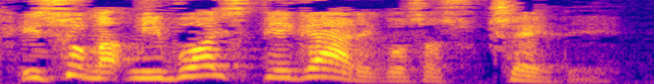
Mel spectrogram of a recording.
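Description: A woman voicing an indignant middle-aged wife who scolds in a shrill voice. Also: wildly swooping pitch, moderate pace, pushed and bright, husky, soft background music, heavily acted.

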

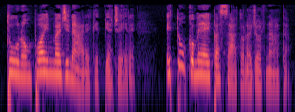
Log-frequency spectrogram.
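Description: A woman's voice: on the low side, sing-song, moderate pace, a little mellow. A woman reading aloud, voicing a cheerful young male landowner who speaks eagerly and in exclamations. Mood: exuberant.

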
